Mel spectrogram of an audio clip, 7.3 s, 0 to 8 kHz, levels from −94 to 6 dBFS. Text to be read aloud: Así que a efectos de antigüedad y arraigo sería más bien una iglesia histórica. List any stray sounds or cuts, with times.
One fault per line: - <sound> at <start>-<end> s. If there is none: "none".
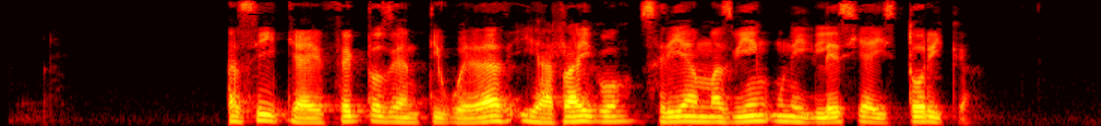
none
